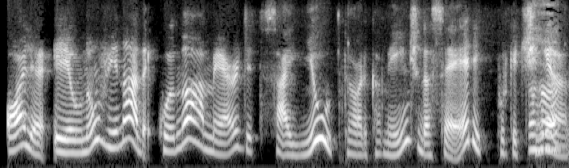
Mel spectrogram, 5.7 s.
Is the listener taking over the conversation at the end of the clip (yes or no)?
no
